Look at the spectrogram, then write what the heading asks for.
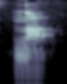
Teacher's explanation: the 6th letter nga uses nose plus kantha. So this nga is actually 1 plus 6, 1, 1,6.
